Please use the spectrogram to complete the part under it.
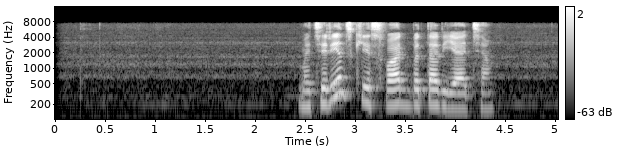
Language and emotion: Russian, neutral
